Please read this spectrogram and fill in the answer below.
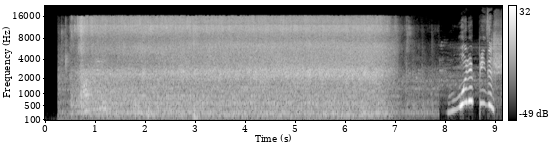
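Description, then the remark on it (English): A shower runs with a steady, dense hiss of water spraying down for about six seconds, then cuts off, followed by a brief burst of a person's voice. “It sounded like the steam and then the water coming down.”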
